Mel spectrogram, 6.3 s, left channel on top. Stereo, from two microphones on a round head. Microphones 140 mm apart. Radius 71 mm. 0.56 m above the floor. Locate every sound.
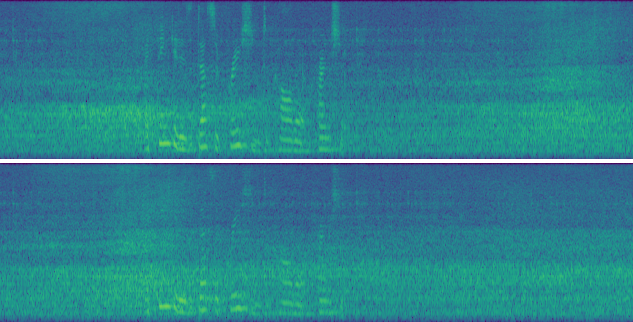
1.4 s a woman speaking: 45° left (ahead or behind), 1.6 m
